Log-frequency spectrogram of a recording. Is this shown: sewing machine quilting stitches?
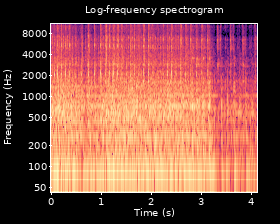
yes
